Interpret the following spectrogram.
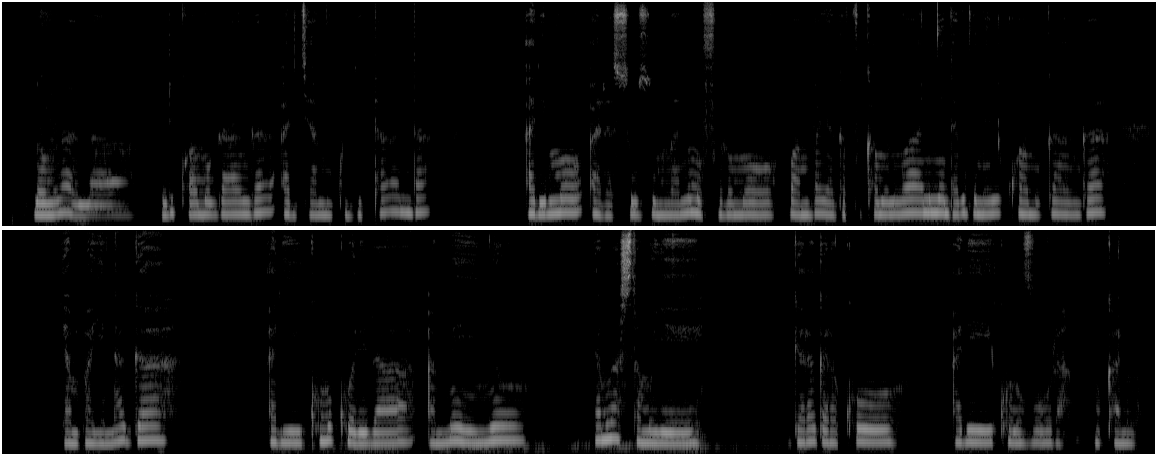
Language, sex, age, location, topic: Kinyarwanda, female, 18-24, Kigali, health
